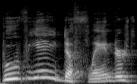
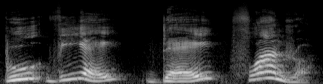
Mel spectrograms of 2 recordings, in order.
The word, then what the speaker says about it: Bouvier des Flandres: Bouvier deflanders is pronounced bouvier de flandra.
